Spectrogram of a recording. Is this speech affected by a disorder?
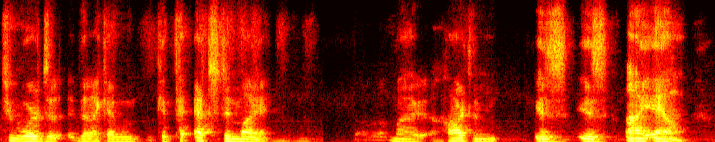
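Yes: aphasia after stroke; aphasia caused by stroke; struggles to carry a conversation on interesting subject matter.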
